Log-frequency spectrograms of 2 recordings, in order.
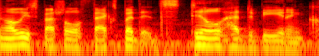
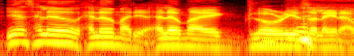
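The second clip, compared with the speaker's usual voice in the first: put-on English accent; 2 semitones higher, 5 dB louder than usual. Anthony Hopkins as Zorro in a hammed-up English accent. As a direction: ham up an English gent greeting Elena in English accent. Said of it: "he's talking in an English accent".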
